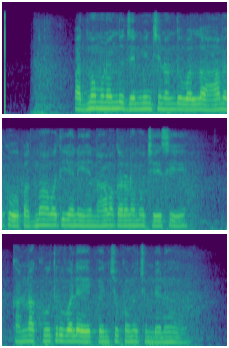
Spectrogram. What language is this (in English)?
Telugu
